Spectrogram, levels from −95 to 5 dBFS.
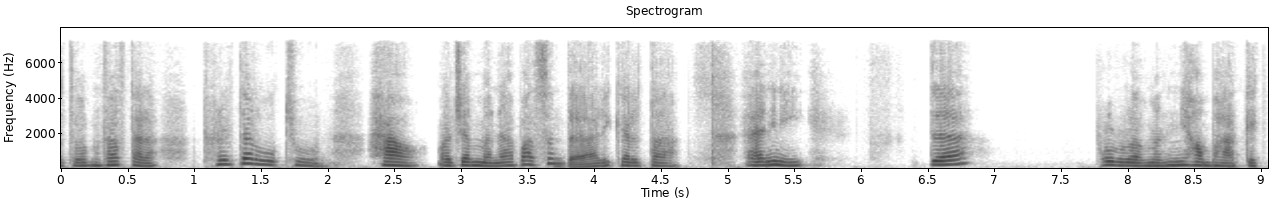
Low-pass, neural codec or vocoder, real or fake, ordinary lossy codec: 7.2 kHz; codec, 16 kHz in and 24 kHz out, 0.4 kbps, LongCat-Audio-Codec, fine tuned four codebook decoder; fake; MP3, 64 kbps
